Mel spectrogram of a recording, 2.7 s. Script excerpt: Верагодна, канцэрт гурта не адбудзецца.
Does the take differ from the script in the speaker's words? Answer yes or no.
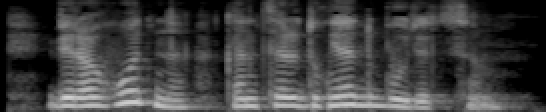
yes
